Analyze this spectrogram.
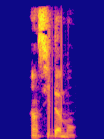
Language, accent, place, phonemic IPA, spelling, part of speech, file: French, France, Lyon, /ɛ̃.si.da.mɑ̃/, incidemment, adverb, LL-Q150 (fra)-incidemment.wav
- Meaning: incidentally (in an incidental manner)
